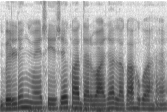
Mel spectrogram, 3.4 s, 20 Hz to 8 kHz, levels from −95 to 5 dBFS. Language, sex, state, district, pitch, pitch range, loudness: Hindi, male, Jharkhand, Ranchi, 120 Hz, 115-135 Hz, -17 LUFS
